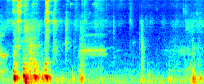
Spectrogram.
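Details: Goldendoodle puppy at play indoors, chasing a tossed toy, letting out a quick burst of breathy, wheezy grunts and huffs in the first second, then quieter snuffles with brief human voices nearby.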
